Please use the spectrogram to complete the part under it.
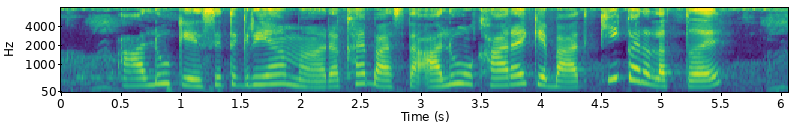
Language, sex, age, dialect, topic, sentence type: Maithili, female, 25-30, Angika, agriculture, question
